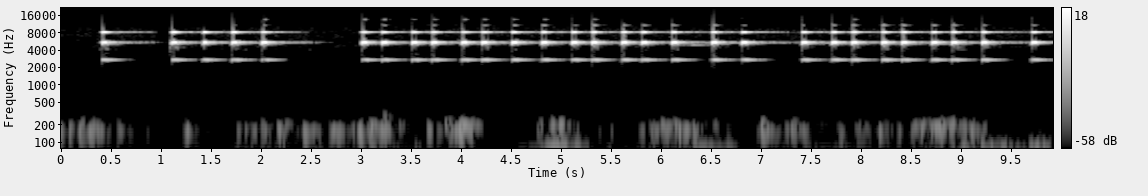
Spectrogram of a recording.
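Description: Snap-on digital torque wrench beeping at each press of its setting button as the target torque is stepped up to 60 foot-pounds. Short high beeps, a few spaced ones first, then after a brief pause a steady run of about three a second.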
